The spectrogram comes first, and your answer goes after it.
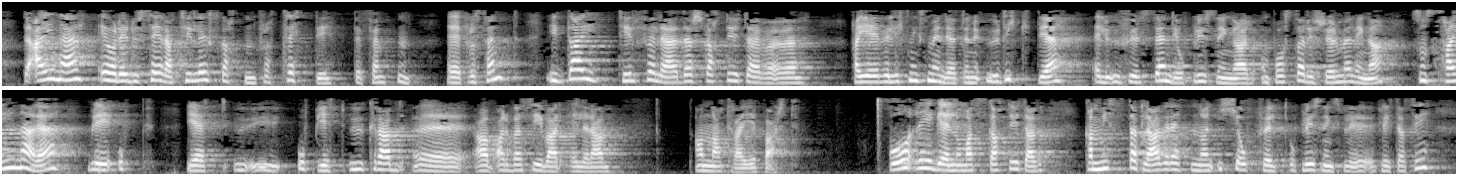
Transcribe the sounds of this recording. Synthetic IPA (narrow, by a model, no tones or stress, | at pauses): d̪̥ɛʔæɪnəʔɛɾɔɾɛd̪ʉseːɾɑt̪ʰɪlːɛɡskɑt̪ːn̩fɾɑt̪ʰɾɛt̪ːɪt̪ʰɪlfɛmt̪n̩ | pʰɾʊsɛnt̪ | ʔɪd̪æɪt̪ʰɪlfɛləd̪æɾskɑt̪ːəʉt̪øːʋɑɾə | hɑɾjeːʋəlɪknɪŋsmʏnd̪ɪheːt̪ənəʔʉɾɪkt̪ɪəʔɛlːəɾʉfʉlst̪ɛnd̪ɪəʊplyːsnɪŋɑɾɔmpʰoːst̪ɑːd̪ɪʃøːɾmɛlːɪŋɑsɔmsæɪnəɾəblɪʔʊp | jɪt̪ | ʊpjɪt̪ːʉːkʰɾɑd̪ | ɑʋɑɾbæɪsjiːʋɑɾɛlːəɾɑʋ | ɑnːɑt̪ʰɾɑɪəpʰɑ̰ɾt̪ | ɔɾeːɡəln̩ʊmɑt̪skɑt̪ːəʉːt̪ɑɡ | kʰɑnmɪst̪əkʰlɑːɡəɾɛt̪ːn̩ɔɾɛnɪçːəɑʊpfʏlt̪ʊplyːsnɪŋspʰlɪk̚t̪ɑsiː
